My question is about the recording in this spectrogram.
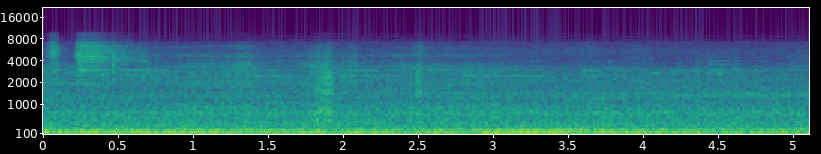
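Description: Low, steady rumble of idling and creeping engines in a traffic jam, heard from inside a car, with a few brief sharp sounds near the start and about two seconds in.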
